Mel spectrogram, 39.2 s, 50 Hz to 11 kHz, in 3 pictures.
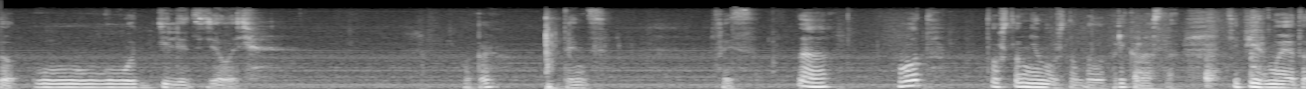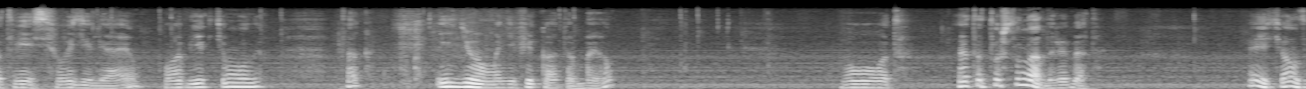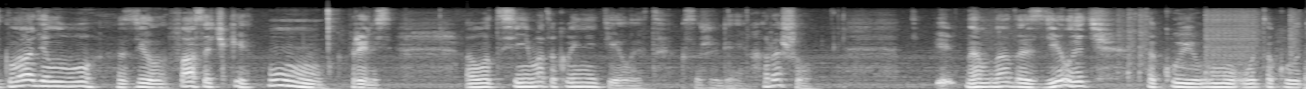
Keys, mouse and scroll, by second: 12.5 click, 14.0 click, 25.0 middle click, 33.4 click, 34.5 middle click.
